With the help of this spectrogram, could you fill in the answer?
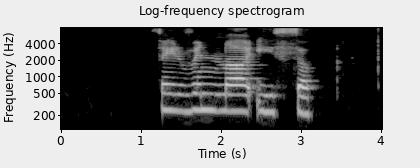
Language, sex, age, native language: Icelandic, male, 8, Icelandic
